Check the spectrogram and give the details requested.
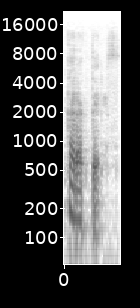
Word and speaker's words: caracteres: En singular, carácter, en plural, caracteres.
